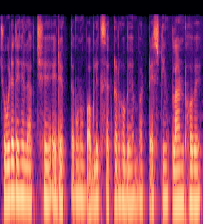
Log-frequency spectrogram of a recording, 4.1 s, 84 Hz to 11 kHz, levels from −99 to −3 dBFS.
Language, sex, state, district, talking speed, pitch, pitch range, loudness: Bengali, male, Tripura, Unakoti, 190 wpm, 145 Hz, 140-150 Hz, -18 LUFS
